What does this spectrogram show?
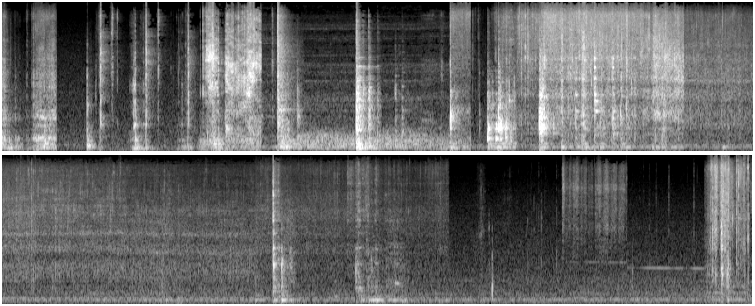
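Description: A knife chopping onion on a wooden cutting board in sharp separate strikes, then diced Spam, onion and kimchi frying in a small pot with stirring. The sizzle is loud at first and settles into a steadier hiss. Near the end there is a brief crisp crackle of roasted seaweed being crumbled by hand.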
